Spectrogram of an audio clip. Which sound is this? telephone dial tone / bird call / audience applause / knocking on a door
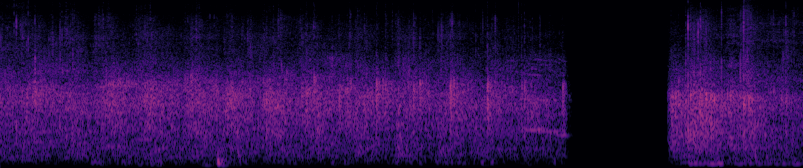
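audience applause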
